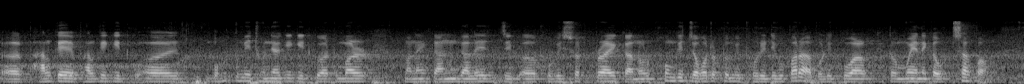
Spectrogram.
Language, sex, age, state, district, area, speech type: Assamese, male, 18-30, Assam, Goalpara, rural, spontaneous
